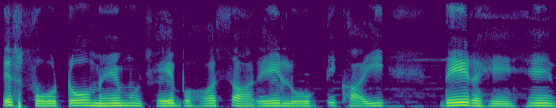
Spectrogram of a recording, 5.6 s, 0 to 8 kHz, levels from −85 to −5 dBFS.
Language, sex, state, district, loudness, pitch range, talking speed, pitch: Hindi, female, Madhya Pradesh, Katni, -19 LUFS, 170-190 Hz, 120 wpm, 180 Hz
